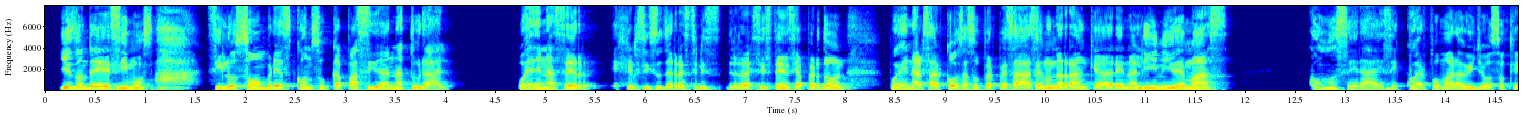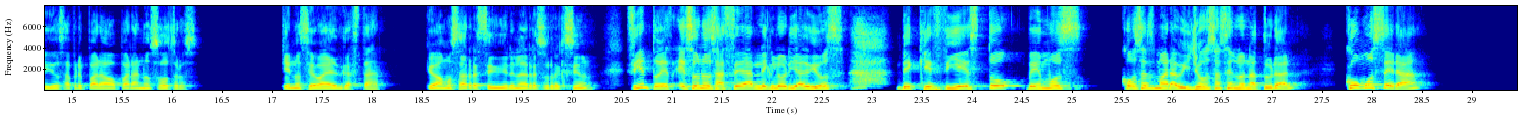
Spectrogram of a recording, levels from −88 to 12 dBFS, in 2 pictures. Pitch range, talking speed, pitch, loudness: 135-190 Hz, 155 wpm, 155 Hz, -23 LUFS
